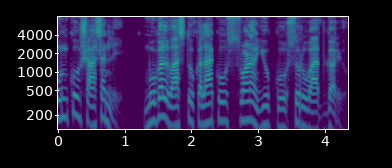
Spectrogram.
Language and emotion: Nepali, neutral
